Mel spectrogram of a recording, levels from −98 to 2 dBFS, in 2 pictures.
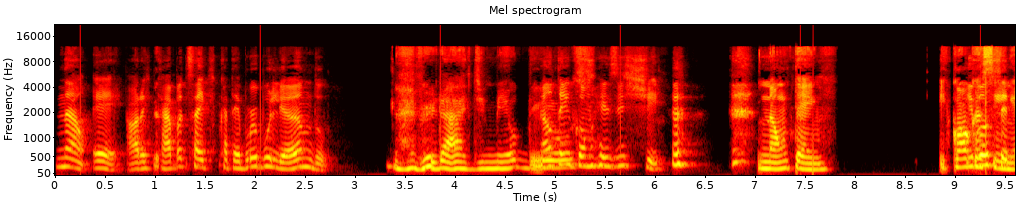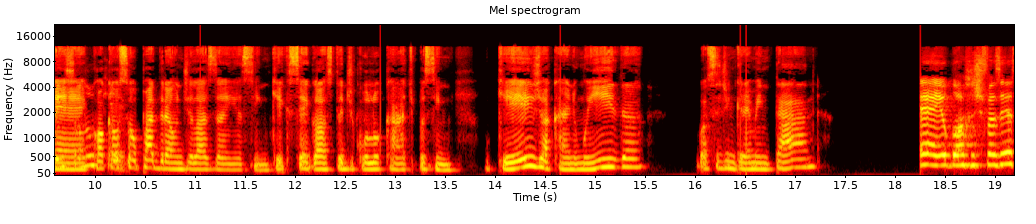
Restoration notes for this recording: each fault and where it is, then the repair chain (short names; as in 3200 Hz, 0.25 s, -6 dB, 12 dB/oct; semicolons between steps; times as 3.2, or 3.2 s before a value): tick 33 1/3 rpm -14 dBFS
7.57–7.58 gap 7.8 ms
16.51 pop -12 dBFS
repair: de-click; interpolate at 7.57, 7.8 ms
